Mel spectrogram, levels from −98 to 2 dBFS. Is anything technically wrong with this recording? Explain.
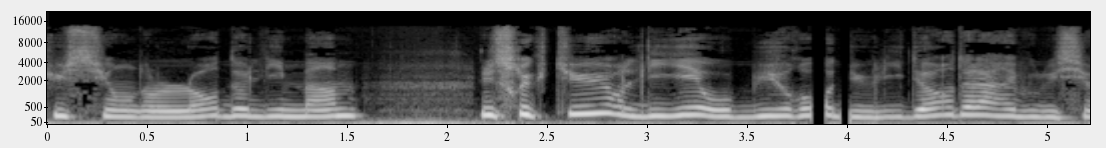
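Yes. There is a digital broadcast dropout from 3.82 to 4.02 s. The receiver stopped getting usable frames and muted its output until clean ones arrived. The sound drops to silence through a very fast fade of about 3 ms. It breaks into several short holes totalling 120 ms across a 192 ms stretch. The longest hole lasts 72 ms. That pattern fits five lost frames of roughly 24 ms each. The missing audio is gone, not delayed.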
